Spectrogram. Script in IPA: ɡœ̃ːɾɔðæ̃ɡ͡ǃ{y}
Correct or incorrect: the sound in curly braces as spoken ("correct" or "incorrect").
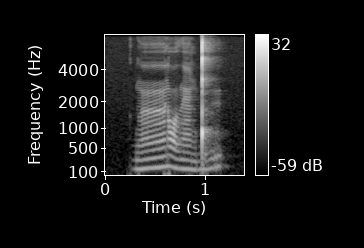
correct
